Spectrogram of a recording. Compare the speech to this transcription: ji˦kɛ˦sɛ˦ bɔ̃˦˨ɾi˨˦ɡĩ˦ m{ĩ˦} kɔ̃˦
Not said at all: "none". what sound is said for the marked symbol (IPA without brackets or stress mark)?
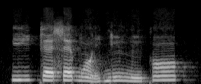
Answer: ĩ˧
